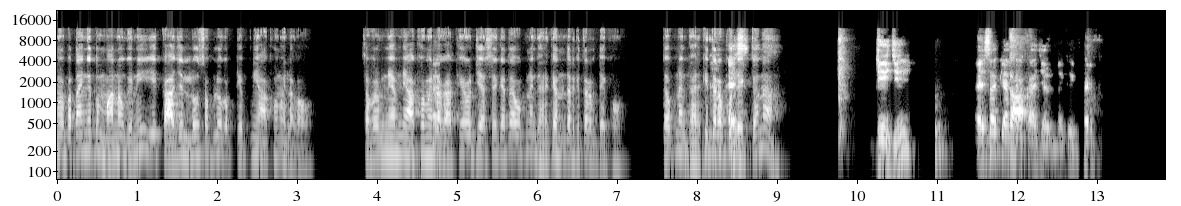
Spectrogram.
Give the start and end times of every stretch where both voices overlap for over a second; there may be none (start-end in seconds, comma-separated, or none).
none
